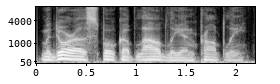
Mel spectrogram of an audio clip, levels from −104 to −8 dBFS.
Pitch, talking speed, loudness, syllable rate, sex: 115 Hz, 165 wpm, -16 LUFS, 5.4 syllables/s, male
